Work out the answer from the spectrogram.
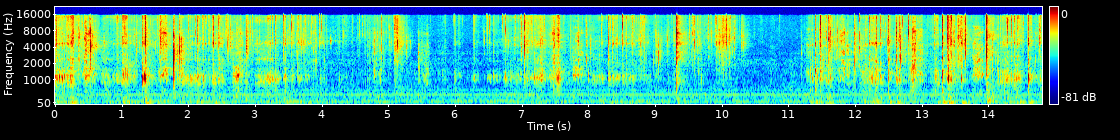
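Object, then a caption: Bar of soap cut with a blade. A utility knife blade carves a solid white oval bar of dry soap held in the hand, scraping it into chalky flakes. Bright, crisp scraping and crunching strokes come in dense bursts, with quieter stretches around the middle and just before the final burst. A faint steady hum sits underneath throughout.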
